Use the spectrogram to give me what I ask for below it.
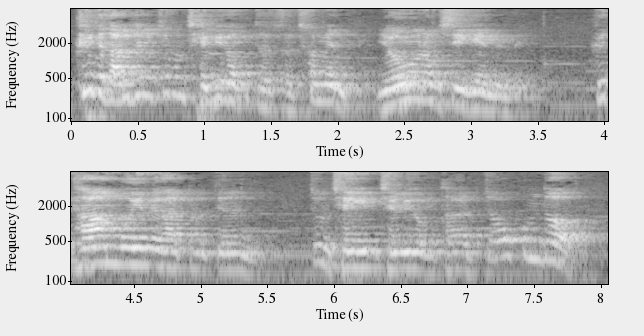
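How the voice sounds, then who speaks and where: A male pastor preaching a sermon in a church, telling a story with lively questions to the congregation. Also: high-pitched. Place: church sanctuary. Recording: echoey church hall from far off, faint music.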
